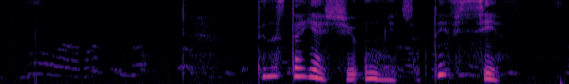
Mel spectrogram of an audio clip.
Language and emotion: Russian, positive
